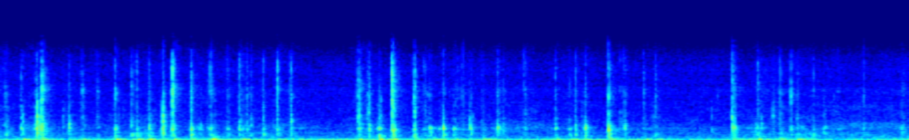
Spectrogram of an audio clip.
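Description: Steady typing on a computer keyboard, with quick irregular key clicks close by and no talking.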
